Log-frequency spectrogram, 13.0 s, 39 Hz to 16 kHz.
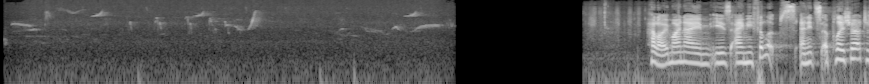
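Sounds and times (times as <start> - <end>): faint birdsong chirps: 0.1 - 6.8.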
